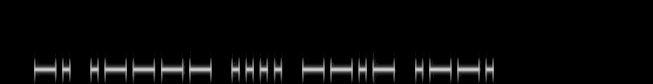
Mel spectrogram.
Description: Morse code, heard as a keyed tone, about 20 wpm, 700 Hz. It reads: N1HQP
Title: Speed Racing - USA 1x3 Call Signs 17wpm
